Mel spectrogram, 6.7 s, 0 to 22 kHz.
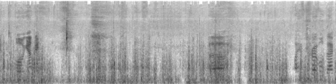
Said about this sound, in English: That's apparently a 32 knot wind blowing at me.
